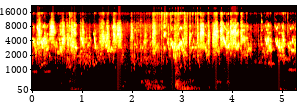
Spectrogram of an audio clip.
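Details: Several budgerigars warble together in rapid, shrill chirps and buzzy twitters, a steady stream of bright chatter with a few soft low thumps.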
